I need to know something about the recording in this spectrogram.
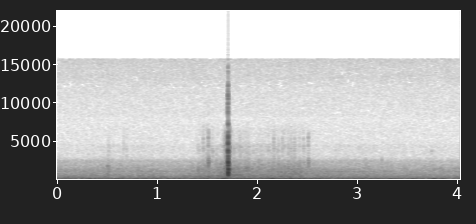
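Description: Ram 1500 pickup driving, heard from inside the cab: a steady low rumble of engine and tyres on a dirt road, with one sharp click a little under two seconds in.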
